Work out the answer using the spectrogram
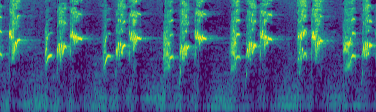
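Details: Javan myna singing in chatty 'gacor' style for a master lure track, giving quick rising whistled notes in a fast, uneven series mixed with dry clicks over a low background hum.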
